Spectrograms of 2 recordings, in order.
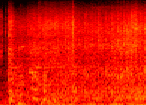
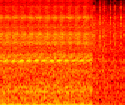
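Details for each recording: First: Alfa Romeo Giulietta Cloverleaf petrol engine on a warm-up with engine flush, heater on maximum: catches and fast-idles with a light rapid clatter; had oil pressure warnings and scorched oil, worn exhaust variator suspected. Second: Alfa Romeo Giulietta Cloverleaf, first run after purchase: even idle with light, fast ticking from the loud high-pressure fuel pump, considered normal; brief ticking possibly from variable valve timing solenoids as the engine drops off.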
